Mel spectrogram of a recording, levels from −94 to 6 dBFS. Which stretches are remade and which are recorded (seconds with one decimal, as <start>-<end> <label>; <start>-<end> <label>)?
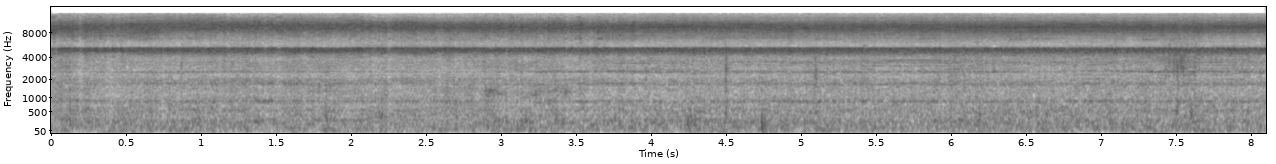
0.0-0.5 remade; 0.5-1.1 recorded; 1.1-3.7 remade; 3.7-8.1 recorded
